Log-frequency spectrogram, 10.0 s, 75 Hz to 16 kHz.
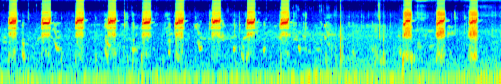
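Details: Grey francolin, known locally as teetar, calling. Loud, high-pitched notes come about every 0.7 seconds: a steady series of eight, a short pause, then three more. The background is quiet.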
